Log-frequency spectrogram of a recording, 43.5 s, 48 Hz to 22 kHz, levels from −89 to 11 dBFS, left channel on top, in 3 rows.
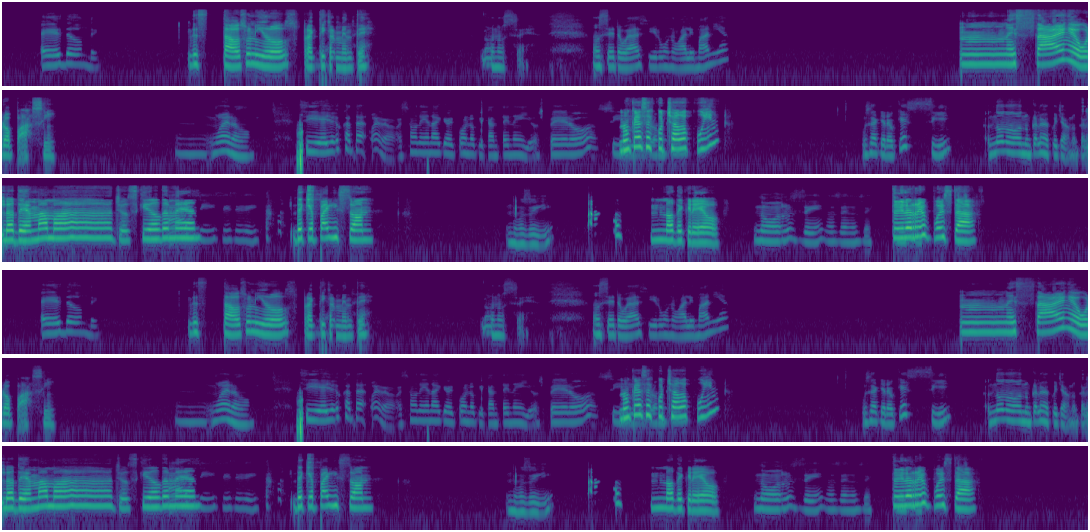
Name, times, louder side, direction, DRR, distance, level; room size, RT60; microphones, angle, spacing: voice 1, 0.5-1.3 4.2-4.8 6.4-9.7 16.8-17.8 18.1-23.6 26.0-27.1 27.6-29.3 31.2-32.7 33.6-33.8 35.7-36.3 39.0-40.6 40.9-41.2, left 1 dB, 15° left, 7.1 m, -45 dB
voice 2, 2.9-4.9 12.8-15.2 18.4-18.5 22.7-24.0 29.0-31.6 32.8-33.9 37.1-37.2 37.6-38.5 40.8-41.9, left 5 dB, 85° left, 1.4 m, -25 dB
open air
head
